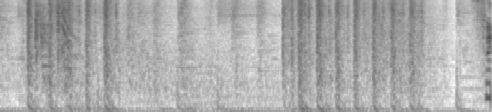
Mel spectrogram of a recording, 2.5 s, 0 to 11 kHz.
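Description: Enemy soldiers firing at the player in Just Cause 4, sounding as a rapid burst of automatic gunfire, a run of sharp shots, then a brief pause and a second volley.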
